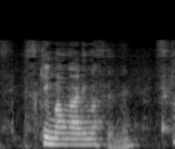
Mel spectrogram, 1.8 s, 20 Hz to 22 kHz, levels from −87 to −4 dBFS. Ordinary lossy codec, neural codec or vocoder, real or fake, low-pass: MP3, 32 kbps; codec, 44.1 kHz, 7.8 kbps, Pupu-Codec; fake; 7.2 kHz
